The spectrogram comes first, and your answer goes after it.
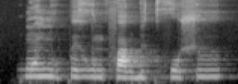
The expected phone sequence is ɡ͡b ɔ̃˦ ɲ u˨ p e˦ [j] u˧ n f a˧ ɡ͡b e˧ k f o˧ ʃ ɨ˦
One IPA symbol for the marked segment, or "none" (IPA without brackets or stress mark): ɣ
